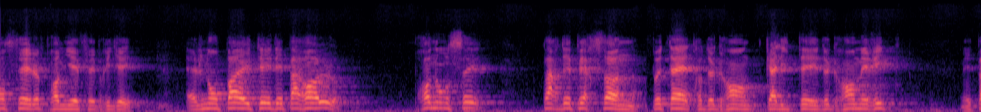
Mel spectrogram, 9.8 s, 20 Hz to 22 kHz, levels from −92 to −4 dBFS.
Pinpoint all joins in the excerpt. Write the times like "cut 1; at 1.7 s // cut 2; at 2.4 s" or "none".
cut 1; at 1.6 s // cut 2; at 6.5 s

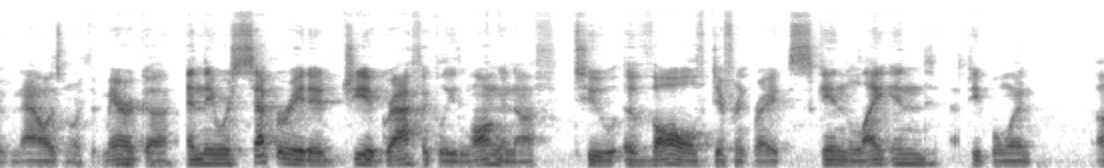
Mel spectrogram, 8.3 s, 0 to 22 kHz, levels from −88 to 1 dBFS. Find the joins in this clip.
cut 1; at 1.3 s // cut 2; at 4.2 s // cut 3; at 5.6 s // cut 4; at 7.2 s

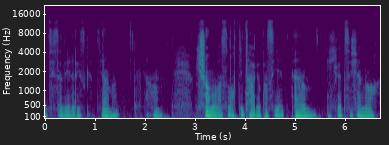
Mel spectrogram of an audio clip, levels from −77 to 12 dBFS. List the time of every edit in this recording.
cut 1; at 1.9 s // cut 2; at 4.9 s

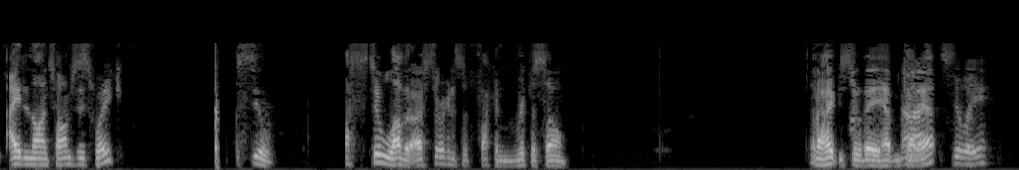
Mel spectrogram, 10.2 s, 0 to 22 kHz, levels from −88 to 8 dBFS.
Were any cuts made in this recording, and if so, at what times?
cut 1; at 2.3 s

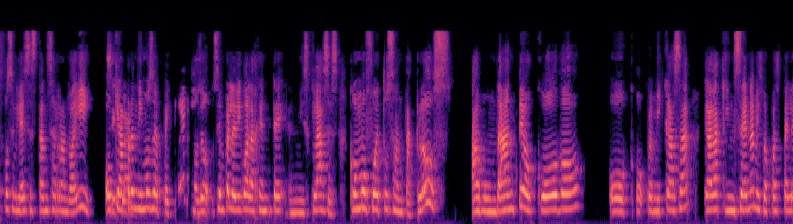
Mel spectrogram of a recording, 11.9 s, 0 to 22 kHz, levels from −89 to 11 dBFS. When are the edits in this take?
cut 1; at 1.5 s // cut 2; at 4.3 s // cut 3; at 5.2 s // cut 4; at 6.9 s // cut 5; at 9.7 s // cut 6; at 10.5 s

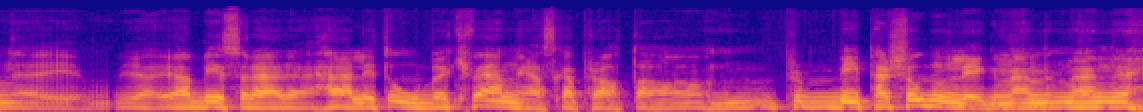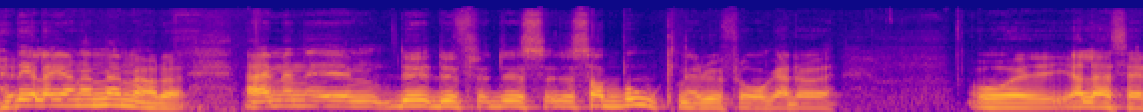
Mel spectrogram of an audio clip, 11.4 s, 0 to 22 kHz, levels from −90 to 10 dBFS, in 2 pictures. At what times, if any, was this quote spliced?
cut 1; at 5.8 s

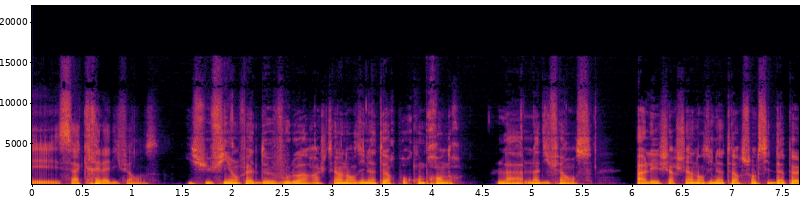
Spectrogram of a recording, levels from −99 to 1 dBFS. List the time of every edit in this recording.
none

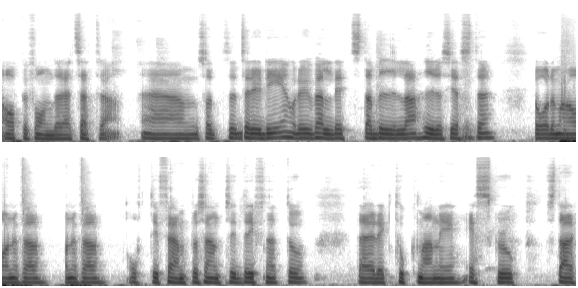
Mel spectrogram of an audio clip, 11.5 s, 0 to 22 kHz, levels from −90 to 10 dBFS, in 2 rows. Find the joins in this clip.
cut 1; at 2.4 s // cut 2; at 5.3 s // cut 3; at 6.4 s // cut 4; at 8.0 s // cut 5; at 9.6 s

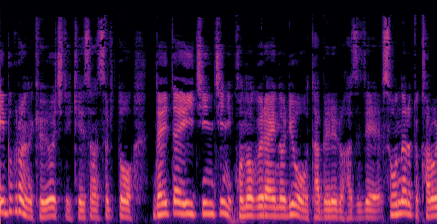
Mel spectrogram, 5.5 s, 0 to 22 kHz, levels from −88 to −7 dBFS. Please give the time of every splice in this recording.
none

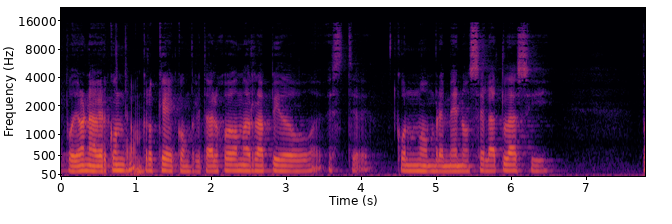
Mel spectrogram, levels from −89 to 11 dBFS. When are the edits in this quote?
none

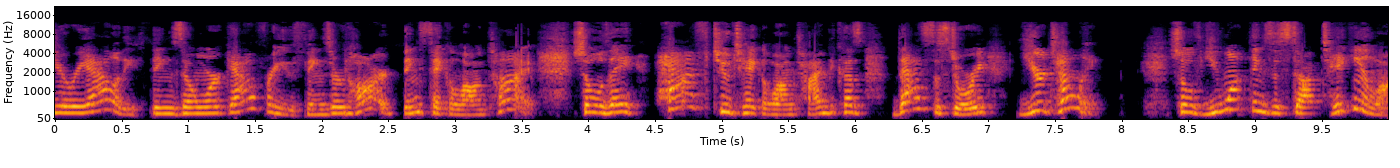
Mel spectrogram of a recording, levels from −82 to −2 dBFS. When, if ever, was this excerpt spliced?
cut 1; at 2.2 s

